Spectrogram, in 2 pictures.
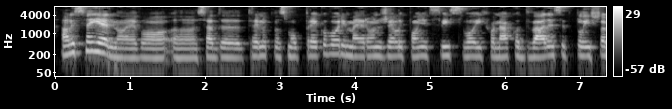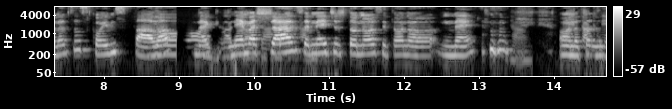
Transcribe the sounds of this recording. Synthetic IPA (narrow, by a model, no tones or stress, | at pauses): alisʋe̞je̞d̪no̞e̞ʋo̞əsad̪t̪ɾe̞nut̪nosmoupɾe̞ɡo̞ʋo̞ɾimajeɾo̞ːnʒe̞lipo̞ɲet̪ʲsʋixsʋo̞jixo̞nako̞d̪ʋaːd̪eset̪̚pliʃanat̪sasko̞jimst̪aʋaonakne̞ːmaʃansene̞ːt͡ɕeʃt̪ono̞sit̪o̞none | o̞not̪o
